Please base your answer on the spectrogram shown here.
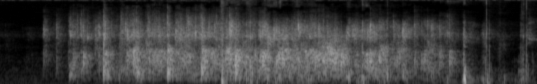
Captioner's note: applause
